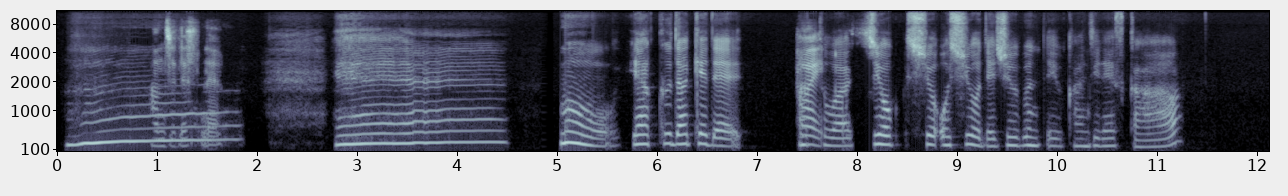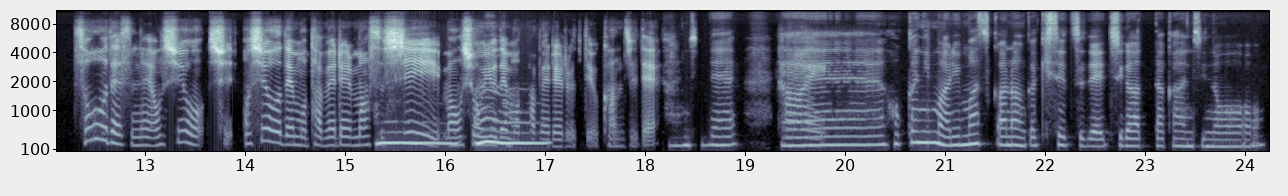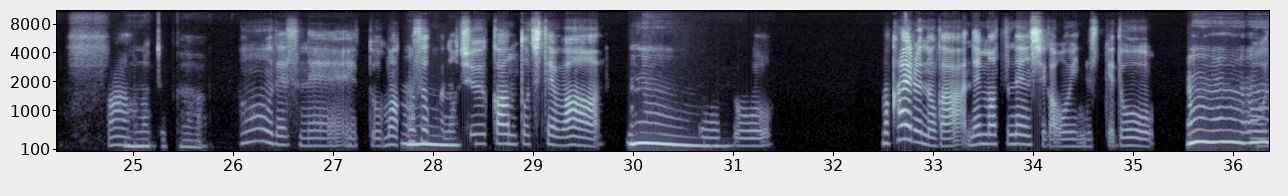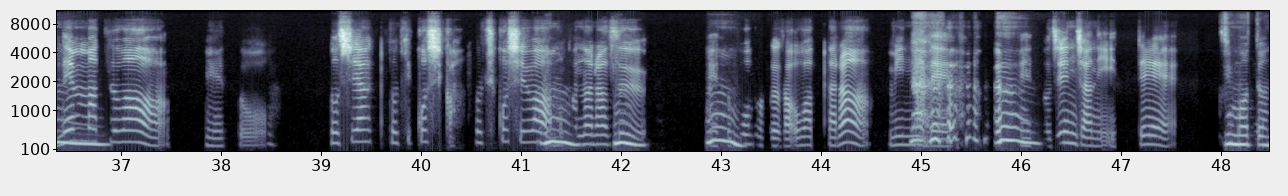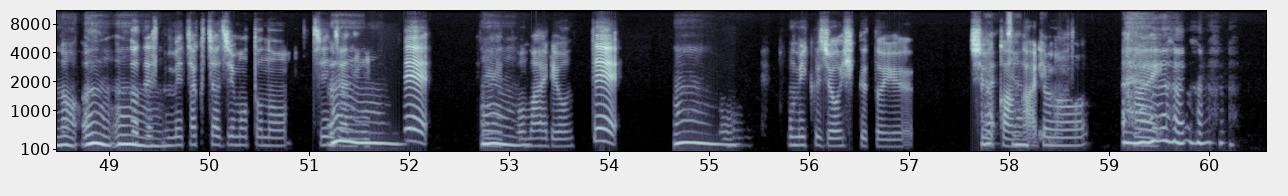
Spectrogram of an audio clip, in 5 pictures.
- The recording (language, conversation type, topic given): Japanese, podcast, ご家族の習慣の中で、特に大切にしていることは何ですか？
- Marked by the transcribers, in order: drawn out: "うーん。 ええ"; distorted speech; other background noise; drawn out: "うーん"; laugh; laugh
